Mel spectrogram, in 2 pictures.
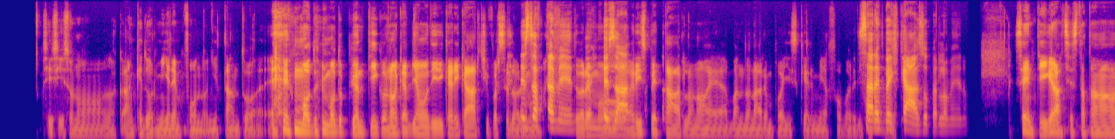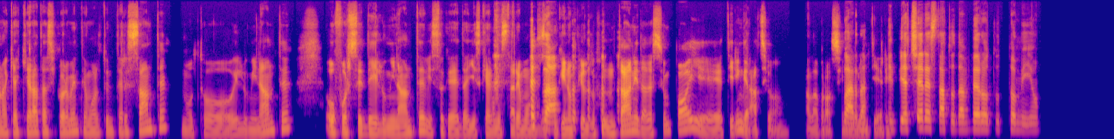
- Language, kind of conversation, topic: Italian, podcast, Come gestisci schermi e tecnologia prima di andare a dormire?
- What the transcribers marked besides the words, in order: tsk; laughing while speaking: "è un modo i modo"; chuckle; chuckle; laughing while speaking: "Esatto"; laughing while speaking: "lontani"; chuckle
